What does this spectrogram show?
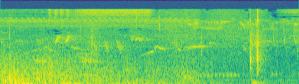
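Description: Pre-recorded crickets, used as a sound effect for a film scene, chirp steadily in a continuous high-pitched chorus over an outdoor ambience with a low rumble, faint bird-like chirps and a brief louder rustle near the end.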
